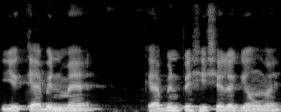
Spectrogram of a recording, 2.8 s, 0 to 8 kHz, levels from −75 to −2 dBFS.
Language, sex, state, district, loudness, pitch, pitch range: Hindi, male, Chhattisgarh, Balrampur, -14 LUFS, 130 Hz, 125-135 Hz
